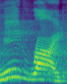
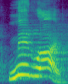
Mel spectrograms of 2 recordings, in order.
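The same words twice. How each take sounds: First: Said in the usual way. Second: "Mid-ride" said high and loud in disbelief; exasperated repeat. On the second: Real, not acted. Dad repeating what his son did, with high, loud disbelief. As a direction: throw up your hands on "Mid-ride".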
